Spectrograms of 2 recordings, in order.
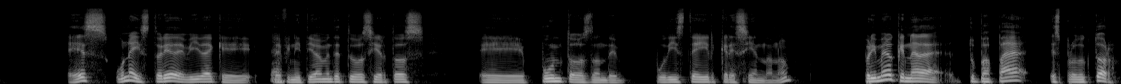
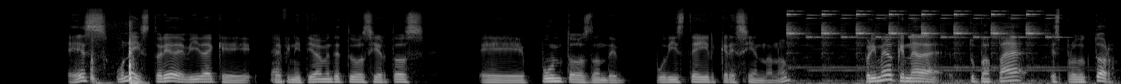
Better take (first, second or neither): first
